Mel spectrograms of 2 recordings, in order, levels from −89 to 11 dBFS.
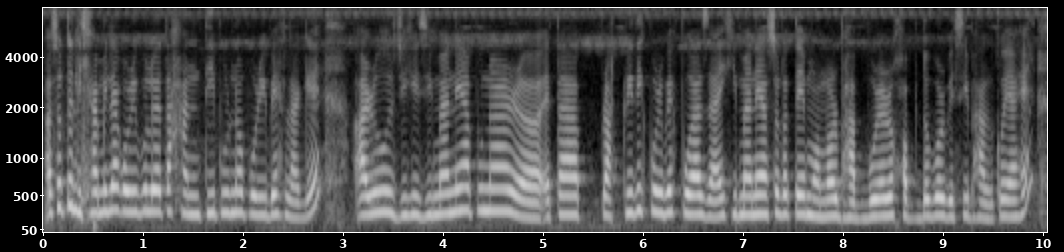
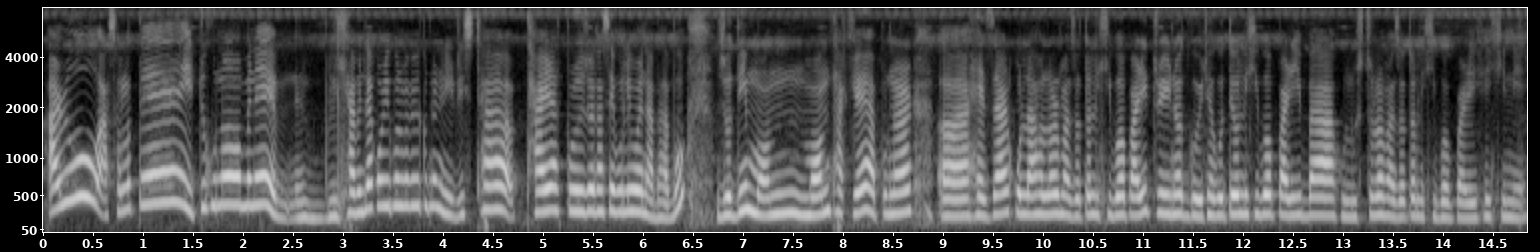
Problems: constant background noise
